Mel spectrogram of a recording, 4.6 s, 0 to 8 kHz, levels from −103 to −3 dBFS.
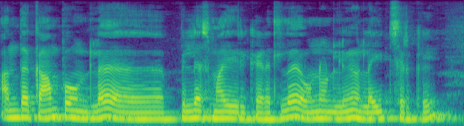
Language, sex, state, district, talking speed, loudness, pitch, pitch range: Tamil, male, Tamil Nadu, Nilgiris, 130 wpm, -16 LUFS, 120 Hz, 115-130 Hz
